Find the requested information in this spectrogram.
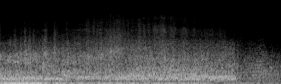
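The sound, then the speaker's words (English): Roaring blast of an International Rescue aircraft landing vertically: a dense, continuous rushing roar that drops abruptly to a quieter level near the end. “Will not require runway. Coming in vertically.”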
